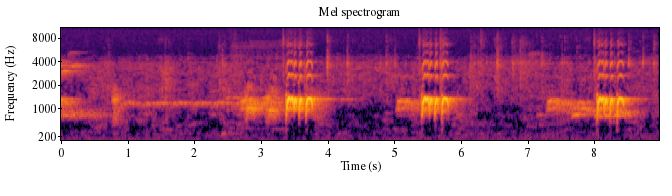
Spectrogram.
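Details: Zebra dove, a local perkutut from Tegal, Indonesia, cooing. Three phrases are spaced a little over two seconds apart. Each pairs a steady, hollow tone with a rapid clipped triple note at its peak.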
